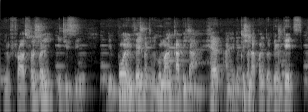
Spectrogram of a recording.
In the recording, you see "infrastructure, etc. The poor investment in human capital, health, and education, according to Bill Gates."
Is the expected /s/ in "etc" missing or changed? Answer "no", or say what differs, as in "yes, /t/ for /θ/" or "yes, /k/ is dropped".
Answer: yes, /s/ is dropped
